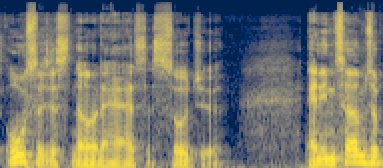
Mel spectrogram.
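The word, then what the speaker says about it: 소주: Soju. This word doesn't have an English word as it's also just known as soju.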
